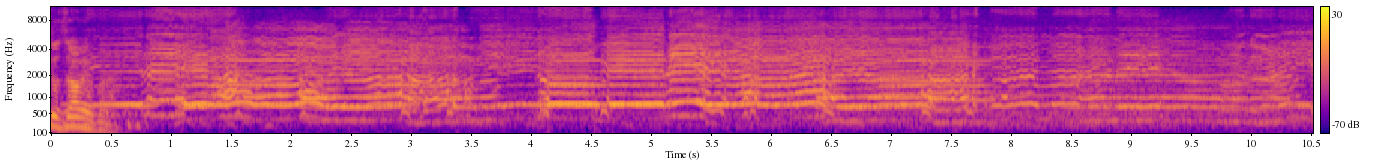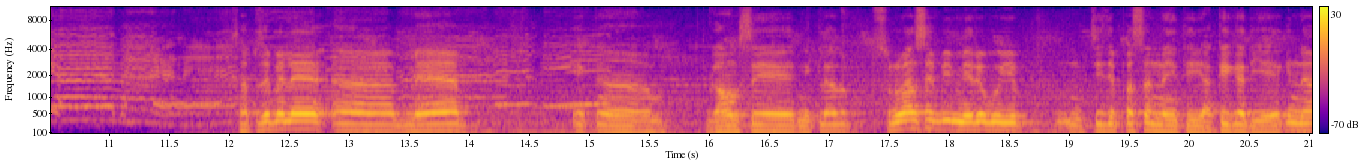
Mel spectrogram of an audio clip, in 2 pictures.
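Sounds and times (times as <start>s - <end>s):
woman singing slow melody: 0.0s - 12.2s, 12.8s - 15.8s.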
